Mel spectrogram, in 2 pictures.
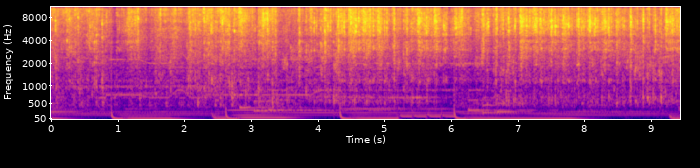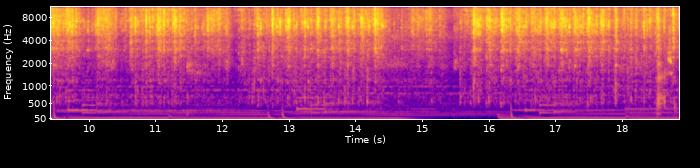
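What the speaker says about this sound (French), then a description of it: "je vais donc blanchir mon sucre avec mon beurre pommade" Softened butter being creamed with sugar, vanilla powder and salt in a bowl for a coconut sweet pastry dough, with steady scraping and clinking stirring sounds under a loud, continuous music track.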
